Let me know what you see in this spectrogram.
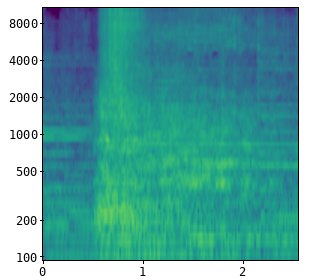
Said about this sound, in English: A tiger can growl. I can growl.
